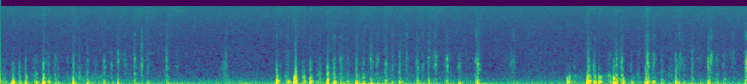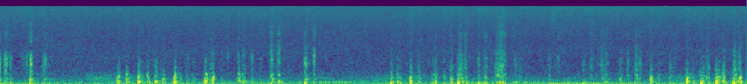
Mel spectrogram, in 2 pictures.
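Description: Long acrylic nails tap and scratch a black foam microphone windscreen. Irregular, rapid, muffled low thumps and soft rubbing rumble, with almost all of the sound deep and bassy and nothing bright.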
